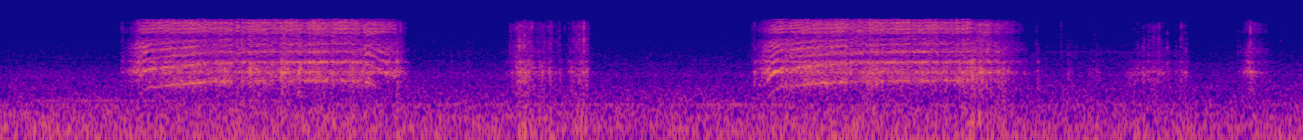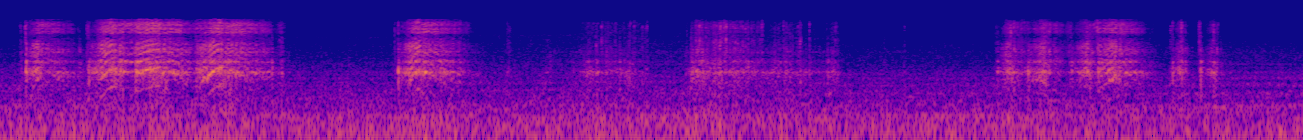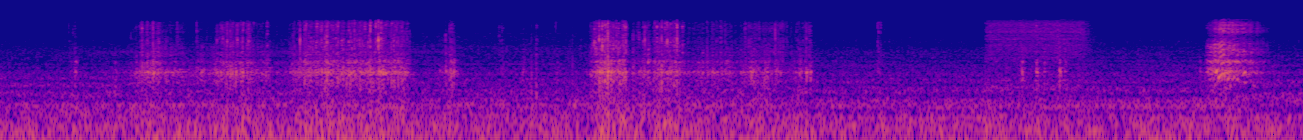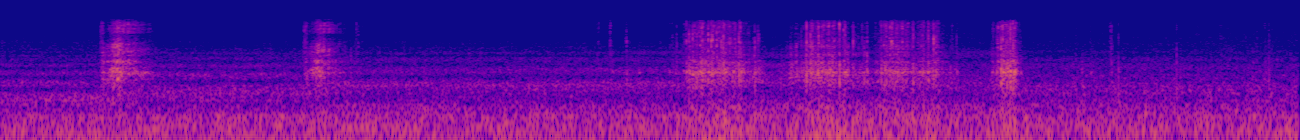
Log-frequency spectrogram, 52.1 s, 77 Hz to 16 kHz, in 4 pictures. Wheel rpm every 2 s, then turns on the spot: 40, 170, 20, 10, 160, 20, 10, 70, 30, 10, 20, 10, 10, 10, 20, 10, 20, 0, 10, 10, 10, 0, 0, 30, 10, 0.
4-6 10-12 18-22 28-30 32-34 46-50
